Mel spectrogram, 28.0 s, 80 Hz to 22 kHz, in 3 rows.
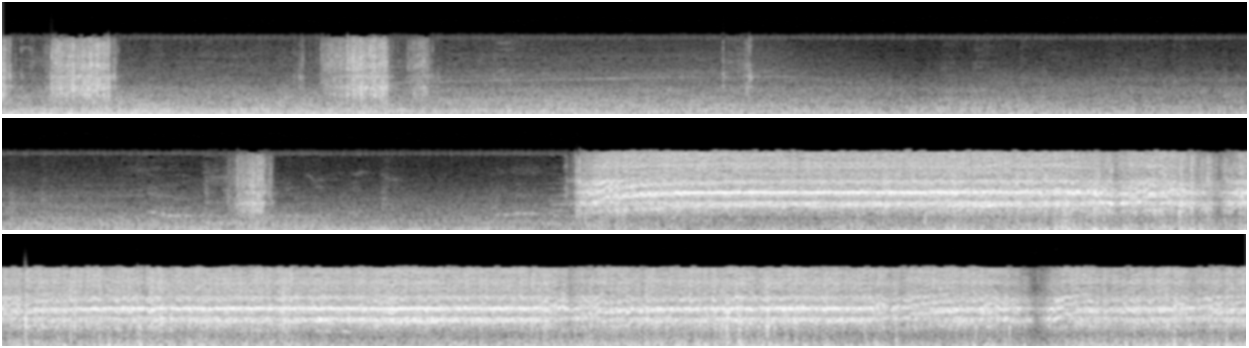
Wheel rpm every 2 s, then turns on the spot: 10, 20, 0, 0, 0, 0, 40, 220, 170, 190, 230, 210, 210, 160.
0-4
